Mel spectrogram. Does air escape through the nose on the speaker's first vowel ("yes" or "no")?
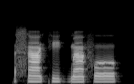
yes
